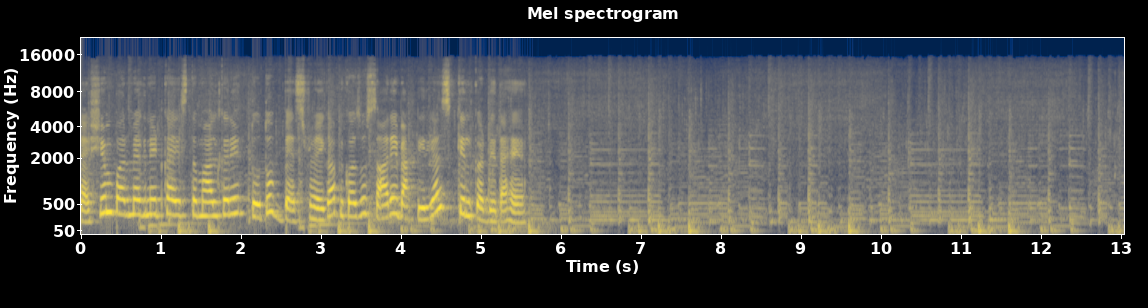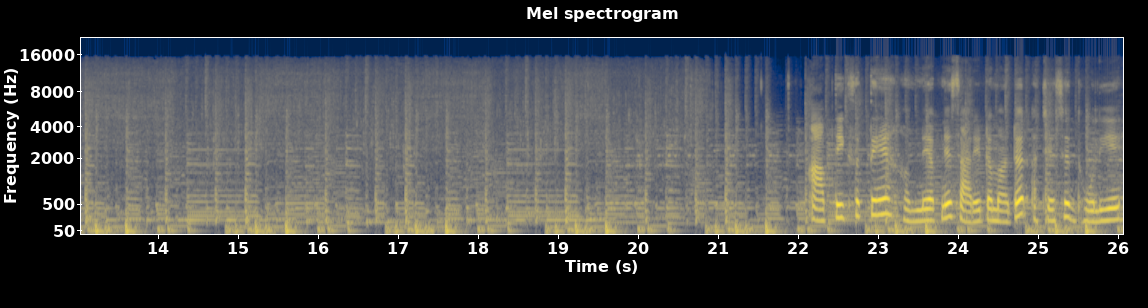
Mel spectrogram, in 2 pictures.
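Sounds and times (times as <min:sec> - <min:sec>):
background music with beat: 0:00.0 - 0:26.0
tap water running into sink: 0:04.4 - 0:10.2, 0:10.9 - 0:21.4.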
